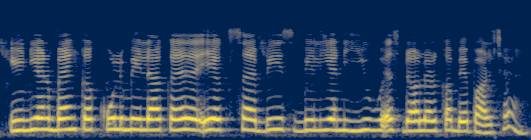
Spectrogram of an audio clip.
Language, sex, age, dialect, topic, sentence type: Maithili, female, 18-24, Bajjika, banking, statement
